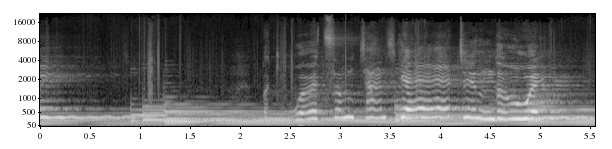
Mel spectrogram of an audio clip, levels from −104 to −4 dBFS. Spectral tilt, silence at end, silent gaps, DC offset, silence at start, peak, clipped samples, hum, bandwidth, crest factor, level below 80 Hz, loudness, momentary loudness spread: -8 dB/octave; 0 s; none; under 0.1%; 0 s; -8 dBFS; under 0.1%; none; 13.5 kHz; 16 dB; -56 dBFS; -24 LUFS; 11 LU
